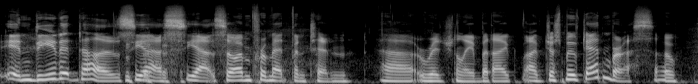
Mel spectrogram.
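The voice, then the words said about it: Canadian North American accent. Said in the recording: “your Austrian accent sounds just a little bit Canadian ... your accent is the first North American accent on the podcast”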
